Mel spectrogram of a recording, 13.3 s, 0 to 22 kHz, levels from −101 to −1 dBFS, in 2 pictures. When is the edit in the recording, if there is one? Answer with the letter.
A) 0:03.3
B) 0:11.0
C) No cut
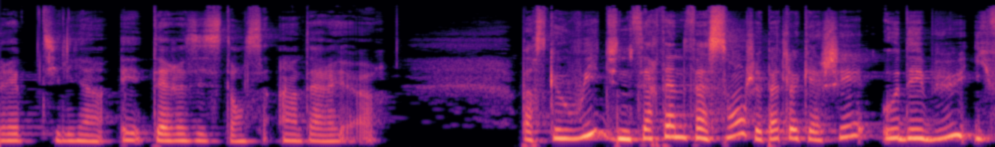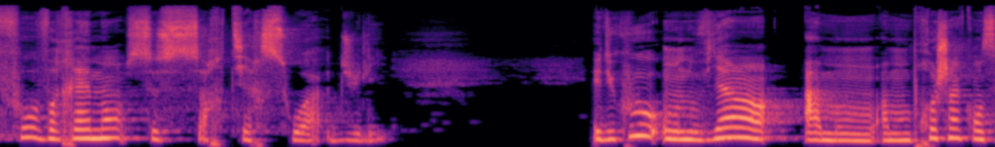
C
